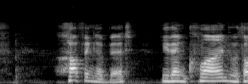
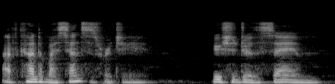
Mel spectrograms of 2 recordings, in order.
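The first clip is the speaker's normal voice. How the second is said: softer, cold and level, almost hushed; cold quiet; 2 semitones lower, 7 dB quieter than usual. Acted. Flower urges Richard to defect, quietly menacing. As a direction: lean in and urge him with quiet menace.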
